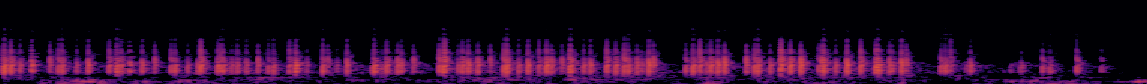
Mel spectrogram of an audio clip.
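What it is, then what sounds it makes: Small paper book. Long nails tap rapidly on the back cover of a small, solid paper book held upright, with a paper and cardboard cover. The taps are quick, dry and clicky, centred in the midrange with almost no ring, and they come in dense bursts separated by brief pauses.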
